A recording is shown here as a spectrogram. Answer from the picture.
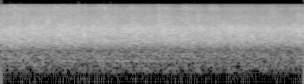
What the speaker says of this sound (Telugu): నమ్మిన వాళ్ళు చప్పట్లు కొడుతూ స్తోత్రాలు చెప్తారు.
